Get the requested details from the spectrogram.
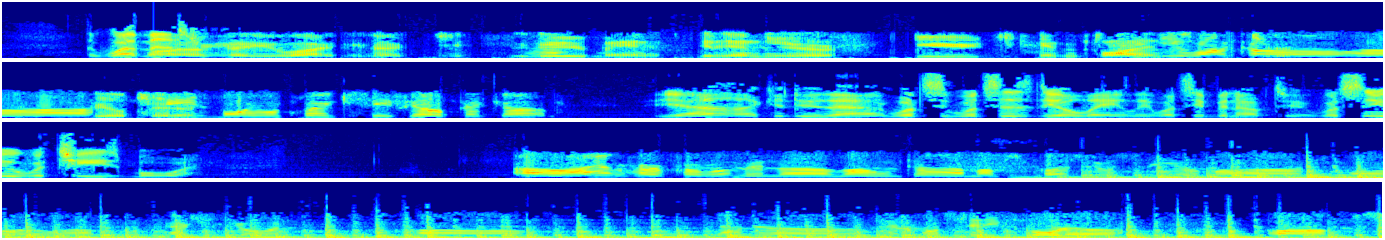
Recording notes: Prank Phone Calls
